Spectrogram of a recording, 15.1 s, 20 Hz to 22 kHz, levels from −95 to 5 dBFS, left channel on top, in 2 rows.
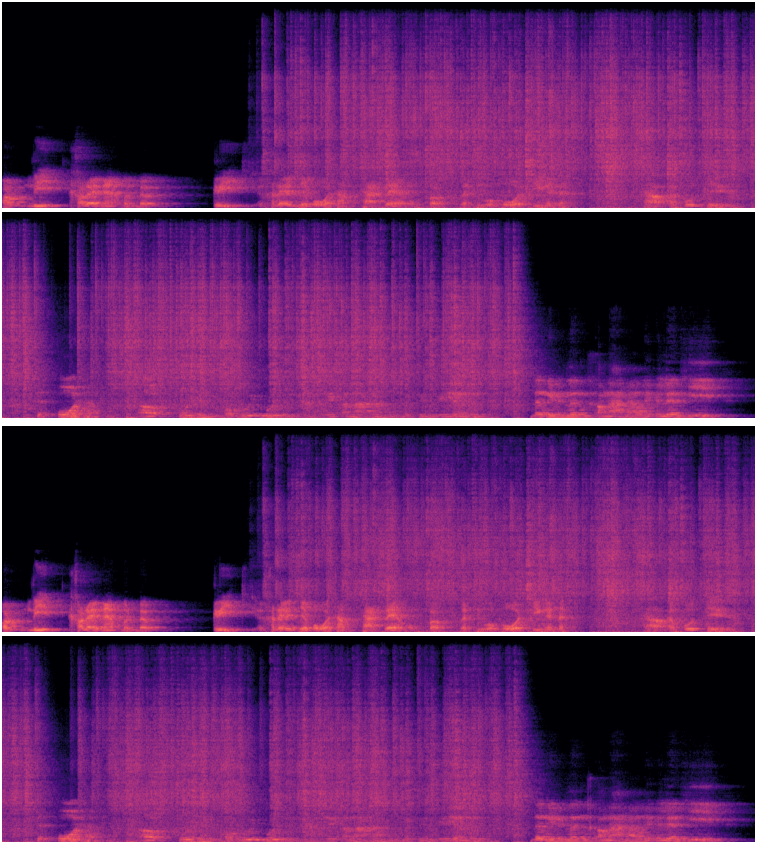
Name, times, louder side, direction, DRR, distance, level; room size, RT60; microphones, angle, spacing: voice 1, 0.0-1.5 2.1-5.7 6.7-7.3, right 3 dB, 30° right, 2 dB, 0.4 m, -30 dB
Fireworks, 2.5-8.0 8.2-12.7, left 1 dB, 80° left, 1.2 m, -34 dB
voice 2, 6.3-6.7 7.8-14.6, equal, 25° left, -4 dB, 0.7 m, -34 dB
3.0 x 3.0 x 2.6 m, 0.76 s
head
